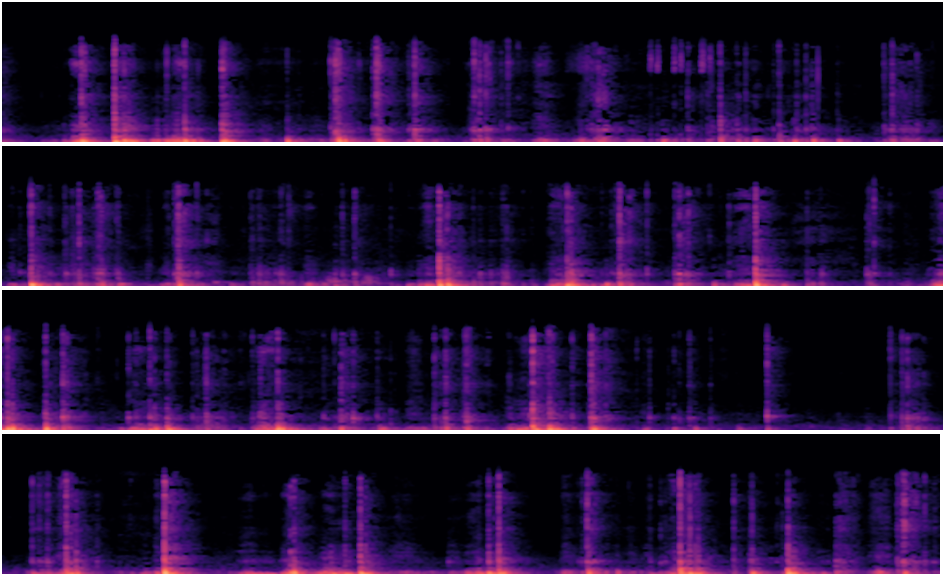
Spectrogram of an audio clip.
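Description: GAN Megaminx, a plastic twelve-sided twisty puzzle, being turned with one hand as it rests on a wooden tabletop: irregular, rapid plastic clicks and clacks as its faces are turned.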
